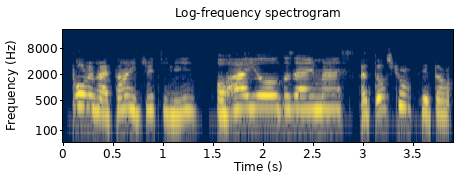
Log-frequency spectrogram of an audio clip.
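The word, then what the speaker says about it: おはよう: Pour le matin, ils utilisent Ohioas. Attention, c'est un O. Faut aussi faire attention à bien prononcer le ha. Donc on ne prononce pas Ohio mais Ohio.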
